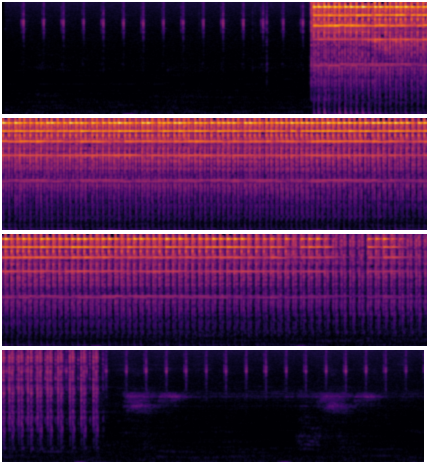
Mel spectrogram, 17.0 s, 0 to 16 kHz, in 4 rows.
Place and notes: bonifazius, bürknerstr. - globus clock
20.02.2009 17:00 kleine globusuhr / little globe clock
Berlin, Deutschland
